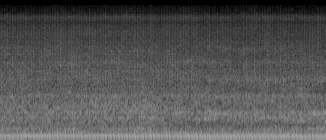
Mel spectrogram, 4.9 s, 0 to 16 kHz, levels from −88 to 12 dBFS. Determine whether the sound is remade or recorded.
remade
